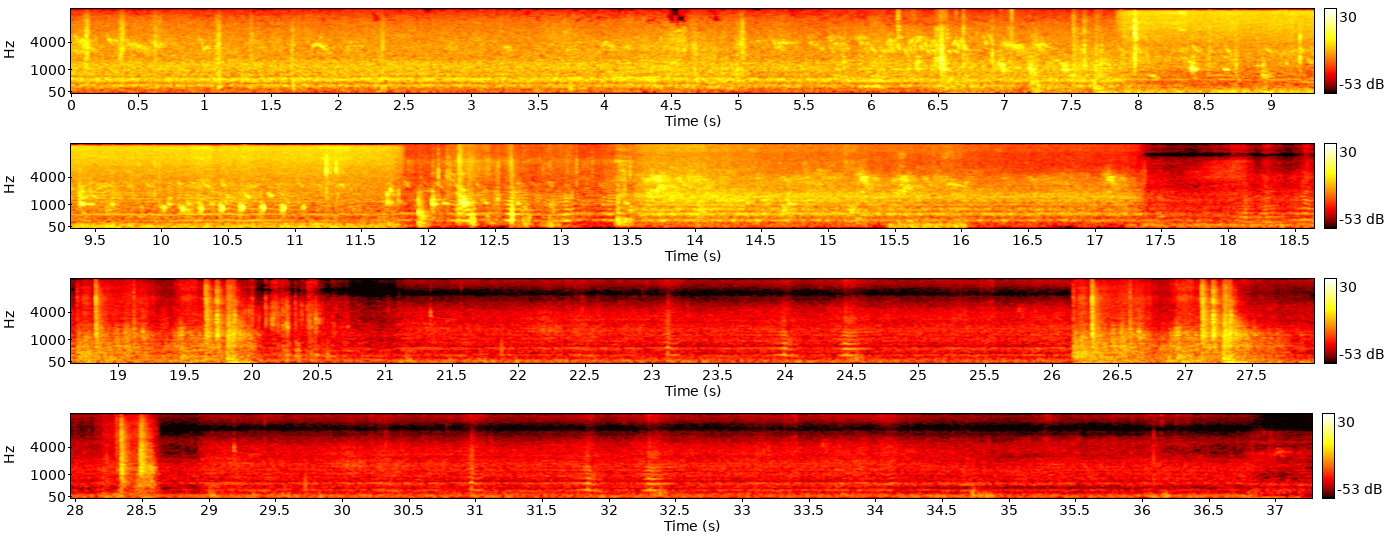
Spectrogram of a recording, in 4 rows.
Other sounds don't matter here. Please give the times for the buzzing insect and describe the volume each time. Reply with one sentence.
The buzzing insect can be heard from 0.0 to 37.2 s, getting quieter.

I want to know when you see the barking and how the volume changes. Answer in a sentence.
The barking can't be heard in this clip.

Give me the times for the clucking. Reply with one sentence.
You can hear the clucking from 5.7 to 16.1 s.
